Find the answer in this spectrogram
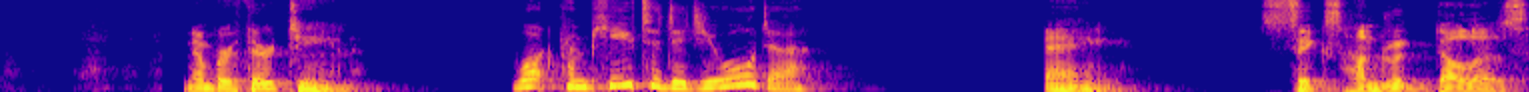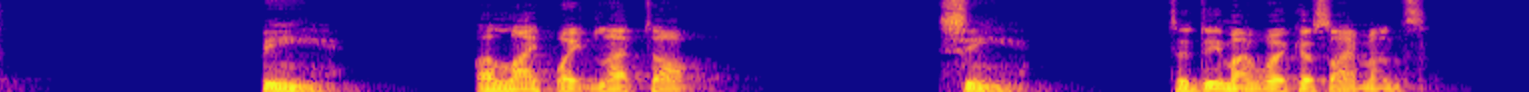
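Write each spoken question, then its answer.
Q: What computer did you order?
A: B: A lightweight laptop.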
